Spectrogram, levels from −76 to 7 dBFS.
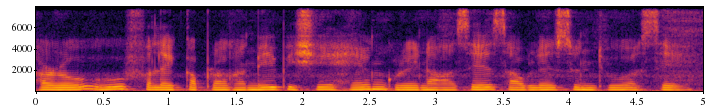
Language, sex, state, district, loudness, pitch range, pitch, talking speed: Nagamese, female, Nagaland, Dimapur, -14 LUFS, 185-205 Hz, 190 Hz, 165 wpm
